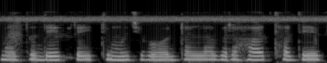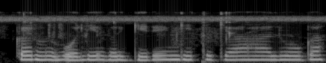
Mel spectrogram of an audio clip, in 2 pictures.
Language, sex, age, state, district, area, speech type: Hindi, female, 18-30, Uttar Pradesh, Pratapgarh, urban, spontaneous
